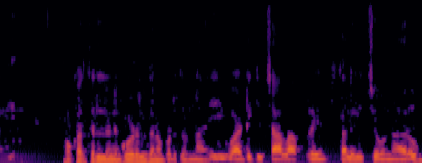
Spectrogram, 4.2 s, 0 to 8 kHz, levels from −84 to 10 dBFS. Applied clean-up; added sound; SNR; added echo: classical method spectral subtraction.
